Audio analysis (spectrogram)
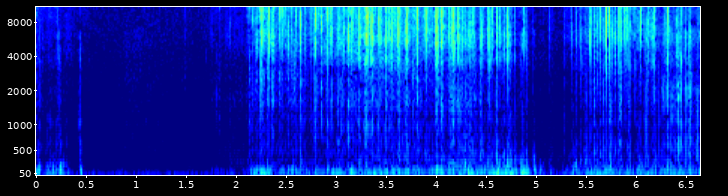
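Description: Long nails scratch back and forth across a small cushion covered in square glass studs. After a quiet start with a couple of faint taps, a dense, bright, rasping scratch begins at about two seconds and runs almost continuously, dipping briefly near five seconds before resuming.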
